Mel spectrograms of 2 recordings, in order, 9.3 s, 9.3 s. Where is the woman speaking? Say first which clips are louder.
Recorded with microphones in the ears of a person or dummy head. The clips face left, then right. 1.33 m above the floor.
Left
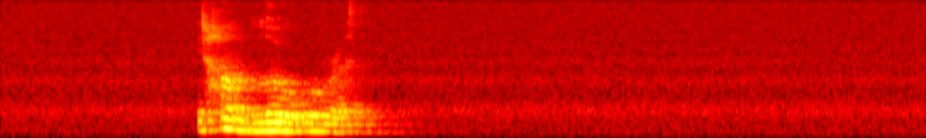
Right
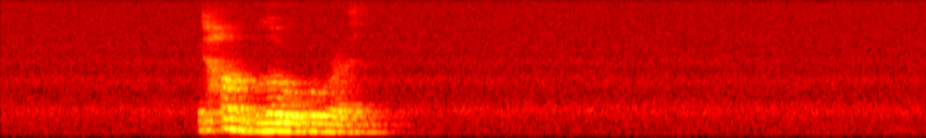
Left 3 dB; 55° left (ahead or behind), 5.5 m.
